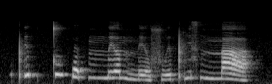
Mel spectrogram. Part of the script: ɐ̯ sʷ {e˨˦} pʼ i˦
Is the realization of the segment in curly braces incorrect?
no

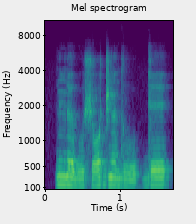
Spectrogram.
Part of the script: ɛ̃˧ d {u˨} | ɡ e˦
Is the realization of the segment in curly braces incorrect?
no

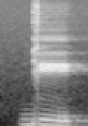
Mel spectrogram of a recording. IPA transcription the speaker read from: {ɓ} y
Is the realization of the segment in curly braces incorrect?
yes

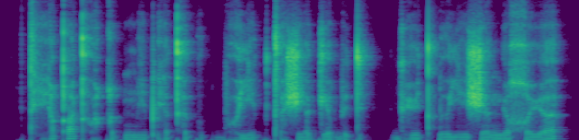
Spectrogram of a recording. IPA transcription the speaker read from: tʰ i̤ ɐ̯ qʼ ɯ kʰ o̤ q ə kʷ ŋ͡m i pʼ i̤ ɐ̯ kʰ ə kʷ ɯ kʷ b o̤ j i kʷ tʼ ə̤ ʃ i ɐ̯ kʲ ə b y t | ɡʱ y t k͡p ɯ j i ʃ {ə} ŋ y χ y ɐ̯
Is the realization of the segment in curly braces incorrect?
no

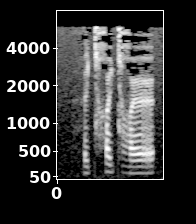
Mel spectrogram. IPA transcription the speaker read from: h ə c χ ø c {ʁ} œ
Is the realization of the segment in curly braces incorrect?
no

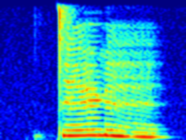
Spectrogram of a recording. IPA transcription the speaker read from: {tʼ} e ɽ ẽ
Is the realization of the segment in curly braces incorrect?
yes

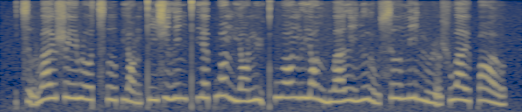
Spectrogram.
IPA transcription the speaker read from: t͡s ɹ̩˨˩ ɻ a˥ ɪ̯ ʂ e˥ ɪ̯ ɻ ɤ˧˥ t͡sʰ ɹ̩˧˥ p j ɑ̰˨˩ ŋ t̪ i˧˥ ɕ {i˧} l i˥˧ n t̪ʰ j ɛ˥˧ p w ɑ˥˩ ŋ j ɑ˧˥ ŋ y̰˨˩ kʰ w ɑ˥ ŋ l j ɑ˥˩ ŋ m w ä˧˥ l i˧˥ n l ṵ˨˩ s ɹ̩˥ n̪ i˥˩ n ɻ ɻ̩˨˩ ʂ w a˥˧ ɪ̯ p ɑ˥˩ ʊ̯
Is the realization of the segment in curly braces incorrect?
no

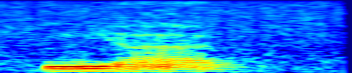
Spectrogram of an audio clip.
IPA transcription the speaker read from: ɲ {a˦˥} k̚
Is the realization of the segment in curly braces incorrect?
yes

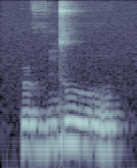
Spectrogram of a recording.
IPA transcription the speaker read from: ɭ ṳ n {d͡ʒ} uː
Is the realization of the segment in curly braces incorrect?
yes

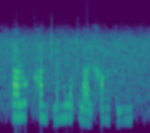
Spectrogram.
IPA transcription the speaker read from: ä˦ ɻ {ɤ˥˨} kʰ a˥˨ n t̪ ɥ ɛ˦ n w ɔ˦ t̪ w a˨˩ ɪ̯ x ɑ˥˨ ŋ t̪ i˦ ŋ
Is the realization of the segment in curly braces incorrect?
no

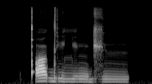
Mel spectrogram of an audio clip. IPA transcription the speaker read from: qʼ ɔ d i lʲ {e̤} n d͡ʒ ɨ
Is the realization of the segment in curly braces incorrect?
yes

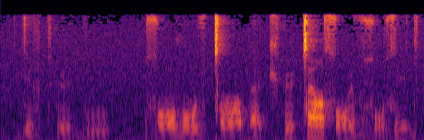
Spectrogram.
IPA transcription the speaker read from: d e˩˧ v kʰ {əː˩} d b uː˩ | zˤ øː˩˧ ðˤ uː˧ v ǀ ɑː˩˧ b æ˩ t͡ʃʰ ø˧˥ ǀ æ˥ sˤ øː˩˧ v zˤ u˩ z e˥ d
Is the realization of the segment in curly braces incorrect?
yes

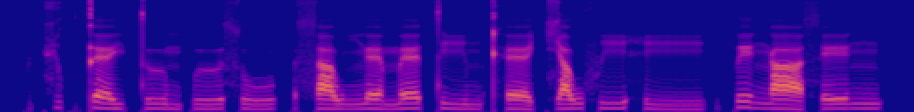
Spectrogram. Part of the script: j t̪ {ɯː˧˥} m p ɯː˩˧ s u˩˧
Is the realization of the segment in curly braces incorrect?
yes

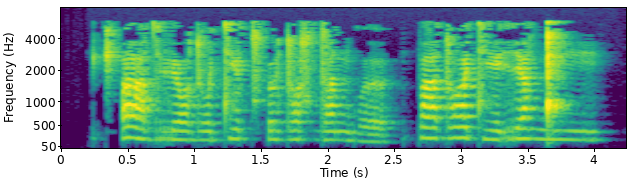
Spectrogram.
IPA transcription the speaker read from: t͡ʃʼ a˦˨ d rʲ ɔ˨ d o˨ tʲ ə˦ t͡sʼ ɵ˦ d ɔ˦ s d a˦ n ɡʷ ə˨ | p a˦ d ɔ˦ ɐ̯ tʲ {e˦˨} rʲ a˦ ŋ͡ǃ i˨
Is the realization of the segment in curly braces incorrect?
yes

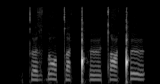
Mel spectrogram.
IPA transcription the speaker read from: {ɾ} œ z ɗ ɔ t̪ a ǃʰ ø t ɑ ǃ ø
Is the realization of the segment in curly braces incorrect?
yes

